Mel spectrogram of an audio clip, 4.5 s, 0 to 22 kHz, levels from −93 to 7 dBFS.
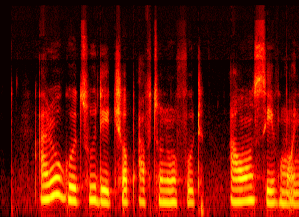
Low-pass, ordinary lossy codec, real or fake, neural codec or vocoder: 19.8 kHz; Opus, 32 kbps; fake; vocoder, 44.1 kHz, 128 mel bands every 512 samples, BigVGAN v2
